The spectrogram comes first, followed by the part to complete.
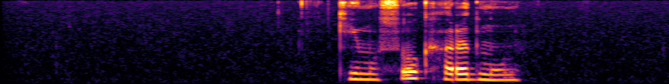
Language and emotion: Russian, neutral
